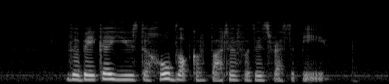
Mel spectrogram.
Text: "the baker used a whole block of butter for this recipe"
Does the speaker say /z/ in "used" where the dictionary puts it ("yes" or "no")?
yes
